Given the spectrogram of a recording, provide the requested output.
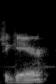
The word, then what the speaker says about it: Giguere: again my name is giguere it's pronounced jager and i'm the ceo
